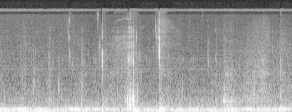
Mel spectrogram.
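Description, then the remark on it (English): Someone bites into a piece of fruit and chews, with a few wet, crunchy bursts scattered over a steady low hum. No one speaks. “Eat the whole thing.”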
